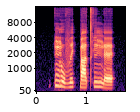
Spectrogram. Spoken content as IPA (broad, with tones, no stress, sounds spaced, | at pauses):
kʷ ũ˦ ɾ o˨ v e˦ k͡p a˨ tʰ ĩ˦ ŋ ɛ˨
